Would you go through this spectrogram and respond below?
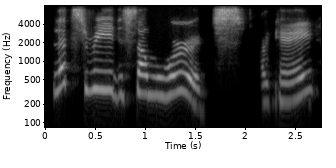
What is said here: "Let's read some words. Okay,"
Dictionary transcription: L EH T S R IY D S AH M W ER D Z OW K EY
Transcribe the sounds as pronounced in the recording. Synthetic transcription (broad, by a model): L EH T S R IY D S AH M W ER D S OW K EY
